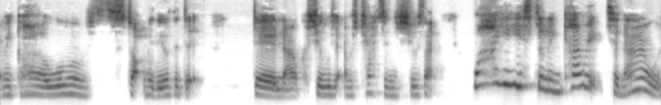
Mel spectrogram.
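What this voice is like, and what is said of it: Hull accent. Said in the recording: “the accent, being from Hull”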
